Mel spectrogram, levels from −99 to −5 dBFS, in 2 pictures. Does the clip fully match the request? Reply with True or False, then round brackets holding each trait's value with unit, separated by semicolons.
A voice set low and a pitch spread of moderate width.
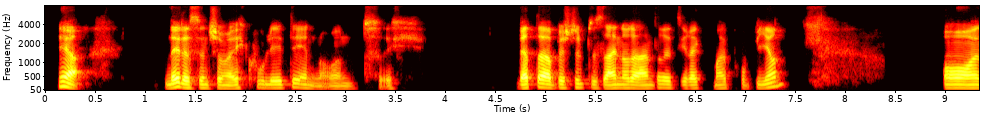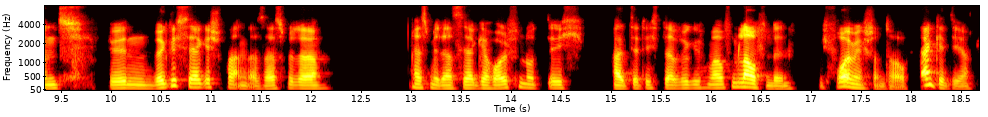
False (115 Hz; 2.1 semitones)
